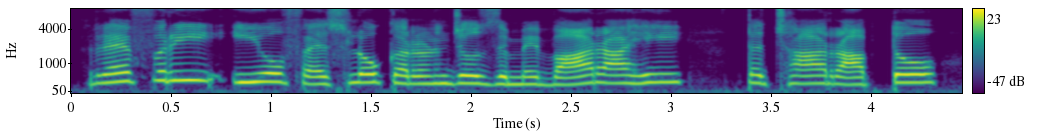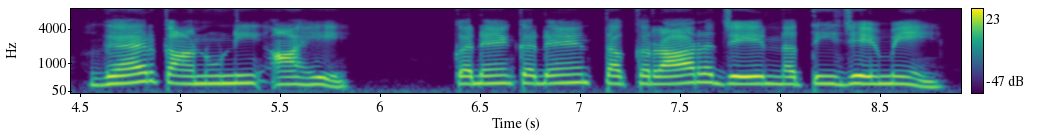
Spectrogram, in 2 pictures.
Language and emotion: Sindhi, neutral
